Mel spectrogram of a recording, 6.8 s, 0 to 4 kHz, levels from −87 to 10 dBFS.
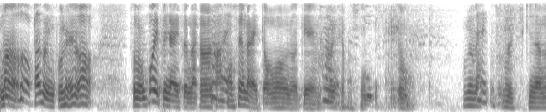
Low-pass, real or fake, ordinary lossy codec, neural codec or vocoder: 3.6 kHz; fake; AAC, 32 kbps; codec, 44.1 kHz, 1.7 kbps, Pupu-Codec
